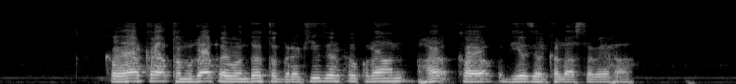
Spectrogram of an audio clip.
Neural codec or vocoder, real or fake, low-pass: codec, 32 kHz, 1.9 kbps, SNAC; fake; 7.2 kHz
